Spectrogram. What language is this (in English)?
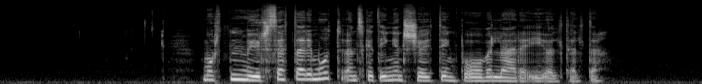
Norwegian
